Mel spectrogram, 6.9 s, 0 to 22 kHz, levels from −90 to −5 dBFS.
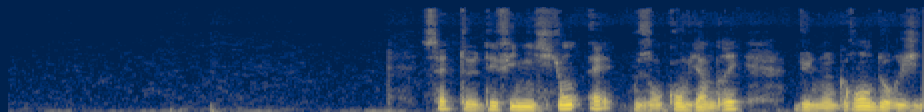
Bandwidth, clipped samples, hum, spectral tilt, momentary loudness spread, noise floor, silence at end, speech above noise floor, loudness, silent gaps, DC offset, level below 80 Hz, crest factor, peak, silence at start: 16 kHz; under 0.1%; none; -9 dB/octave; 9 LU; -65 dBFS; 0 s; 45 dB; -21 LUFS; none; under 0.1%; -52 dBFS; 20 dB; -4 dBFS; 3.2 s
